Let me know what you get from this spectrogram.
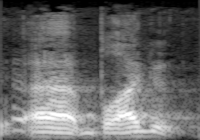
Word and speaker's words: Blagojevich: Blagojevich. I think the proper pronunciation is I think I nailed that, but you know what I'm talking about.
